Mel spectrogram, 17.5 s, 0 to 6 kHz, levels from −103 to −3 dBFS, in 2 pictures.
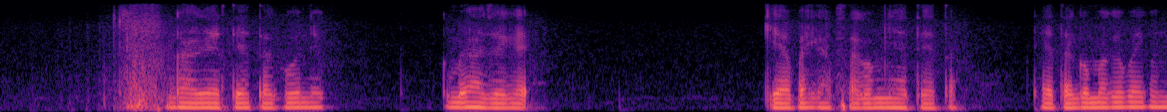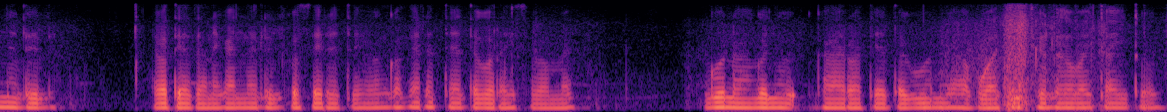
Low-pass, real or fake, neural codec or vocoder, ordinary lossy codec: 5.4 kHz; real; none; none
